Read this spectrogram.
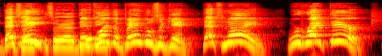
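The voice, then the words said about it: Yelling. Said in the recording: “Stop yelling.”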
